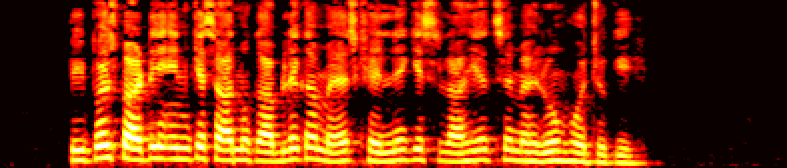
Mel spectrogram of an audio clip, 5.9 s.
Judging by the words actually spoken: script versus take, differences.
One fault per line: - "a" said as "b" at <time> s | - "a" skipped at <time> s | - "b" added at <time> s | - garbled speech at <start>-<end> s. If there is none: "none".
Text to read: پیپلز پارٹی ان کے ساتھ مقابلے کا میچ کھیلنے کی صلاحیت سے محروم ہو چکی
none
